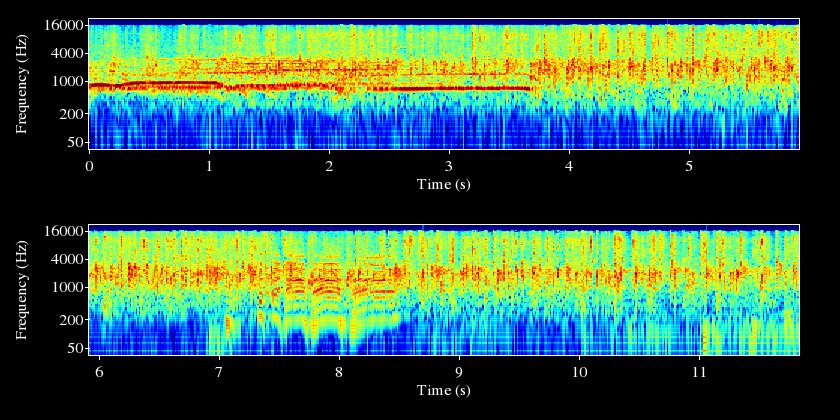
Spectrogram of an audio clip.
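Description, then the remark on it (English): Loud, sustained audience applause for guests arriving on stage at the start of round two of the Tournament of Championships fills the whole stretch, a dense wash of clapping with cheers and whoops rising over it, plus scattered voices shouting through the crowd noise. “I was telling them backstage that the applause, like for listeners, goes on for a really long time because the guests, they're backstage kind of enjoying each other.”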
